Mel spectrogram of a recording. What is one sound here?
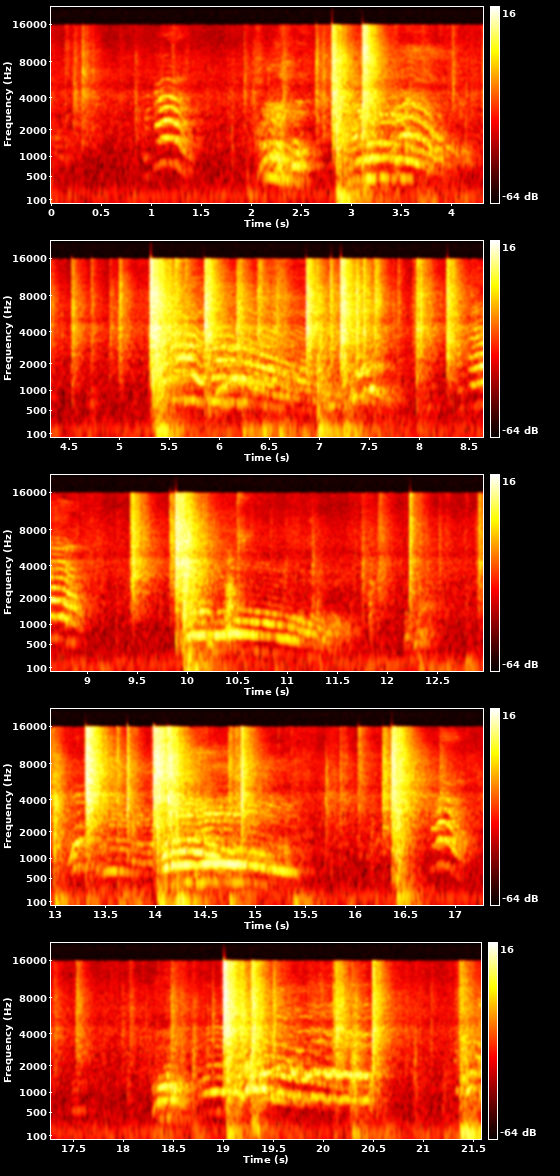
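Fencers shout loud drawn-out cries in a large echoing hall.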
